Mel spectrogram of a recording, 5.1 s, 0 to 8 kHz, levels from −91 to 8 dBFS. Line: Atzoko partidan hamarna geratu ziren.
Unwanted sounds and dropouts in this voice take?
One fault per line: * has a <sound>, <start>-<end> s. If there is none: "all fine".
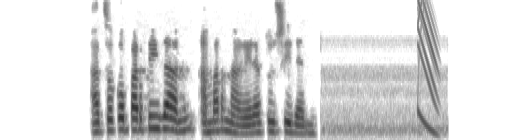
* has a chirp, 4.2-4.4 s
